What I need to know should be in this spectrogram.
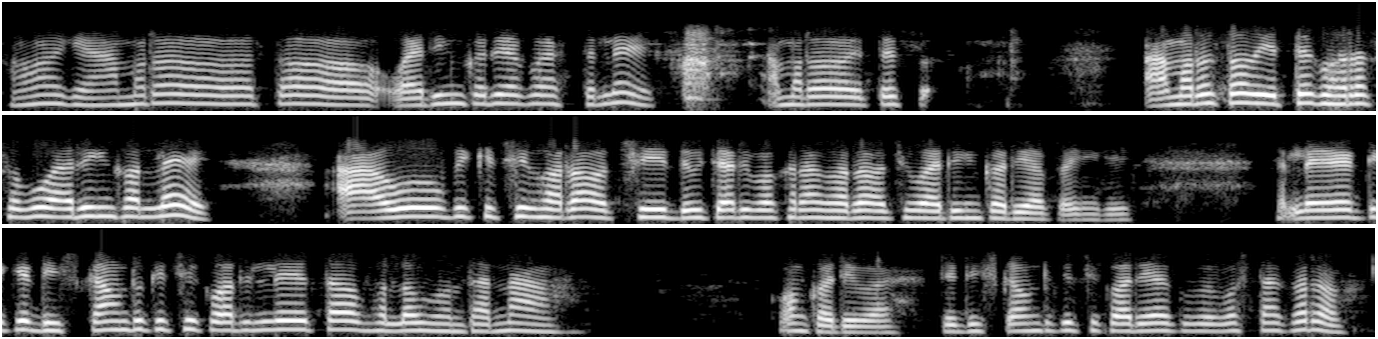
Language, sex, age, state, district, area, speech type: Odia, female, 60+, Odisha, Gajapati, rural, conversation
